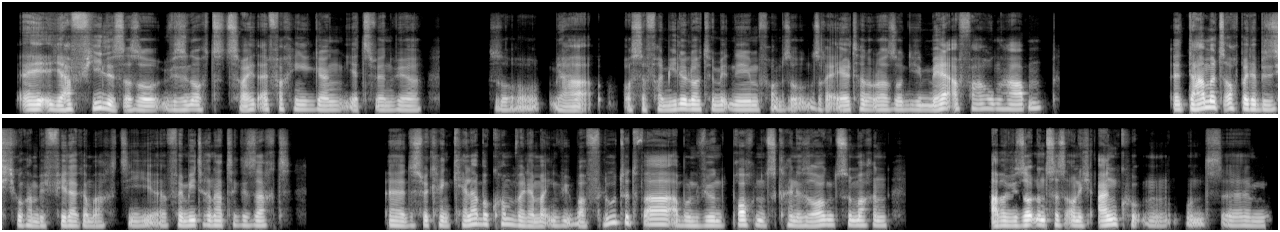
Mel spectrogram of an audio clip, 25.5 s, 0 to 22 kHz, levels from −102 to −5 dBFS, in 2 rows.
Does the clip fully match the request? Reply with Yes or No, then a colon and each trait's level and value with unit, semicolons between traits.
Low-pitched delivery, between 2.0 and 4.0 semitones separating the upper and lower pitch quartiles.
Yes: low, 125 Hz; narrow, 2.4 semitones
